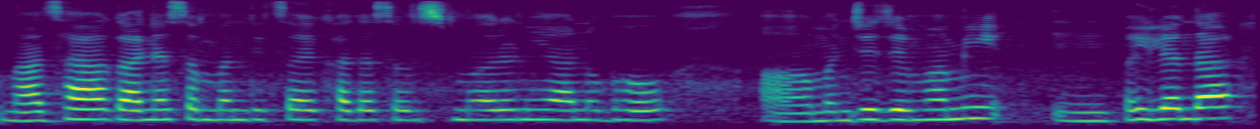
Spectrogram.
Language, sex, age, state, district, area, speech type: Marathi, female, 30-45, Maharashtra, Nanded, rural, spontaneous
